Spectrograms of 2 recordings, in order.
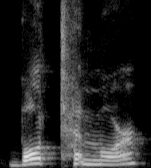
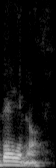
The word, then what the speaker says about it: Baltimore: um and um it says here although the event was ruled a probable suicide by the Baltimore Police Department the circumstances of Rivera's death are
